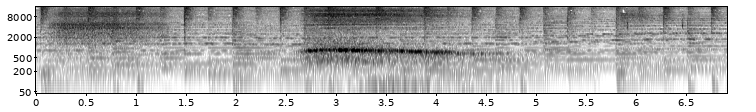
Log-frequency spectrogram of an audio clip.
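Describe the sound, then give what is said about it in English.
A deep breath drawn in during a breath prayer: one long, airy inhale that swells and slowly fades, heard over steady background music. “Let's have a breath and have a prayer.”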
